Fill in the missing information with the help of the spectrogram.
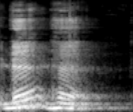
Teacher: इसके अलावा ड, ढ, ड, ढ ये जो हैं ये आपके उच्छित्त के अंतर्गत आते हैं। उच्छित्त मतलब जहां पर हमारी जीभ उछल करके छत को छूती है और फिर से नीचे आ जाती है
